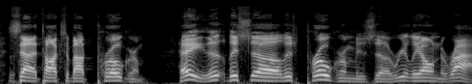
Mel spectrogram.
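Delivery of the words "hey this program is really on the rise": bad fake Southern drawl, higher and louder. Imitating someone from West Virginia talking about the program, bad fake Southern drawl. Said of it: "Your Southern accent, [name], is awful".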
